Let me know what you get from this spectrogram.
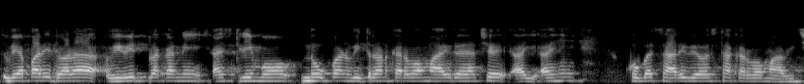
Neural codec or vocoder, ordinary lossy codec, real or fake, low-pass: codec, 24 kHz, 6 kbps, HILCodec; none; fake; 5.4 kHz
